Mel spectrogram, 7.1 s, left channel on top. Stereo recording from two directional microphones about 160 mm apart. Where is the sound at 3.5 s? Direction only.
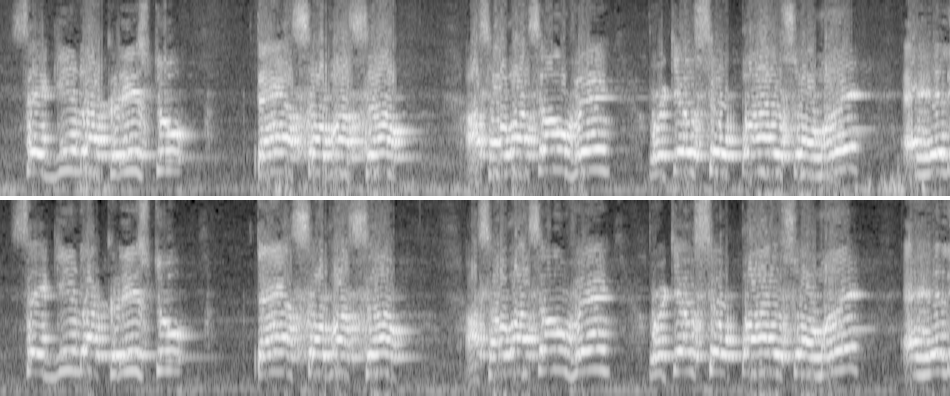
25° right (ahead or behind).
